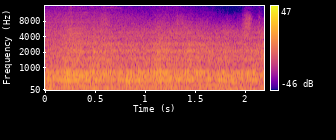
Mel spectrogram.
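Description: An E231 series train passes near Oku rail depot, a loud continuous rumble of wheels and rail with steady clatter running the whole time, no talk over it.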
